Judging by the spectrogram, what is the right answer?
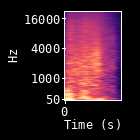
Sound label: footstep boots cloth walk; Rust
